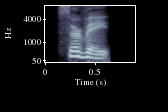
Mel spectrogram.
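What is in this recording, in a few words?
"survey", English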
